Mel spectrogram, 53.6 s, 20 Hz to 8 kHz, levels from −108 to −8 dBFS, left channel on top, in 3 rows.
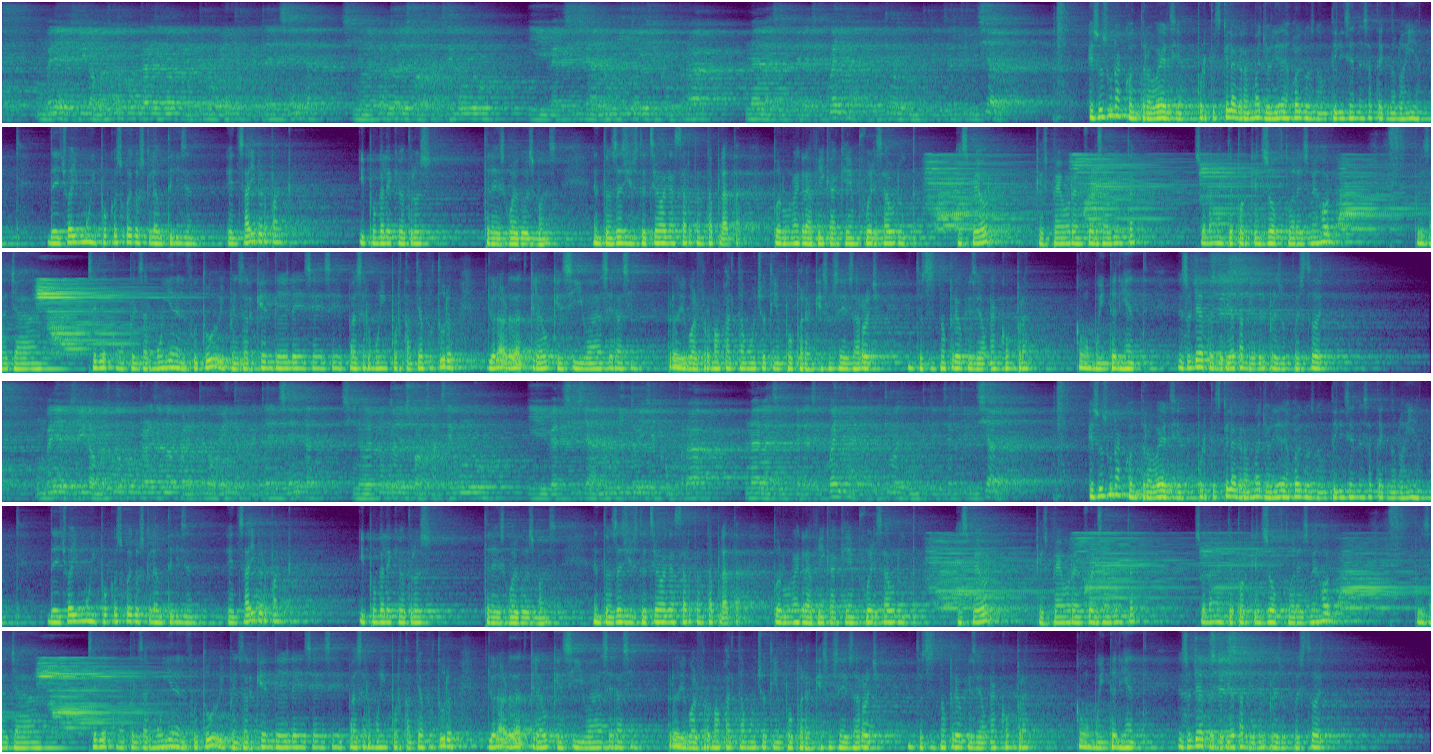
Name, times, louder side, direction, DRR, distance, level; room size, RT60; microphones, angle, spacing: voice 1, 0.0-3.9 4.3-6.1 6.6-8.8 9.3-12.5 50.5-51.2, equal, 40° right, -5 dB, 1.5 m, -38 dB
voice 2, 13.6-17.7 18.4-20.4 20.7-21.4 22.3-23.2 23.9-24.8 25.3-27.1 27.5-29.2 29.8-30.3 30.8-32.0 32.8-34.5 35.2-36.3 36.8-43.7 44.1-46.7 47.0-48.6 49.2-50.1 50.4-52.2, left 1 dB, 10° left, 5 dB, 0.4 m, -26 dB
Speech synthesizer, 29.4-30.5 31.2-32.2 32.8-33.5 34.5-35.4 36.1-37.3, left 3 dB, 70° left, 1.1 m, -33 dB
13.5 x 12.5 x 2.9 m, 3.0 s
head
